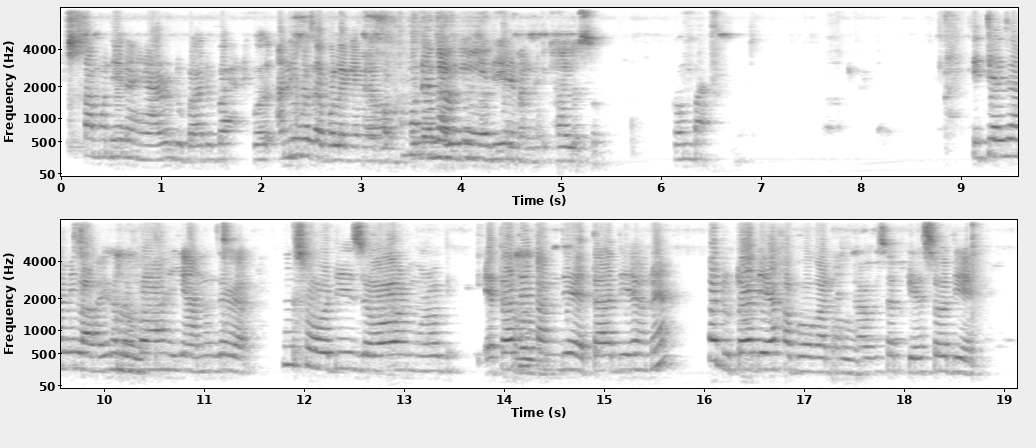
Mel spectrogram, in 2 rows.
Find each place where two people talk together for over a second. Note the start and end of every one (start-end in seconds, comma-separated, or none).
3.1-4.8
